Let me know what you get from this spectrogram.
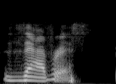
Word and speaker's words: Zavras: Zavras.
